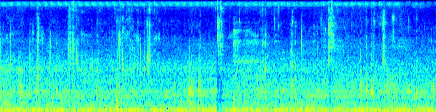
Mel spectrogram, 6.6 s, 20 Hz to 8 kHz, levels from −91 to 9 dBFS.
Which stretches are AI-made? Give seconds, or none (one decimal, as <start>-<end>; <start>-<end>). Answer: none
